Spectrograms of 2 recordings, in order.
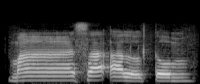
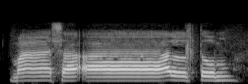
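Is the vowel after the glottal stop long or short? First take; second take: short; long. First: The vowel after the glottal stop is kept short. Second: The vowel after the glottal stop is drawn out long. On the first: The speaker calls it right. "Jadi membacanya pendek" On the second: The speaker calls it wrong. "Bacaan yang salah sekiranya hamzah kotok dipanjangkan"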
